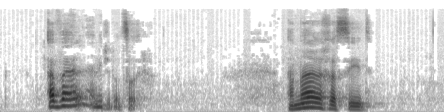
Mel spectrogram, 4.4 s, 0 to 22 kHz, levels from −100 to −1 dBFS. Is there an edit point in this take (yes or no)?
yes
